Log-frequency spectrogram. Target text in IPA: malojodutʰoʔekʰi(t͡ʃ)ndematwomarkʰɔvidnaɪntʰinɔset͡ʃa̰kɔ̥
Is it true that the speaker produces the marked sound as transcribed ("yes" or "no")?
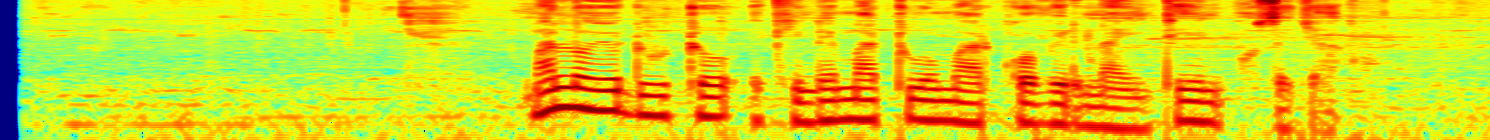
no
